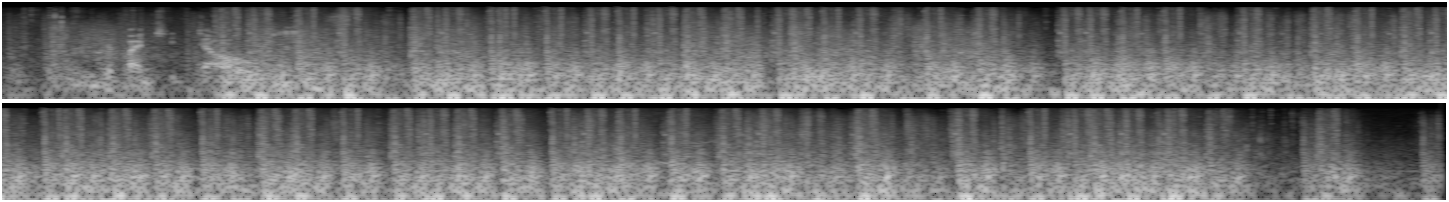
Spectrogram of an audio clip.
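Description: A heavy machine gun fires rapid bursts.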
